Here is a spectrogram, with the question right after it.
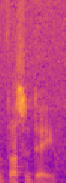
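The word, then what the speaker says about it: Vāsudeva: It's called the Vasudeva stage. Which is the same platform as Krishna, Vasudeva, long A.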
